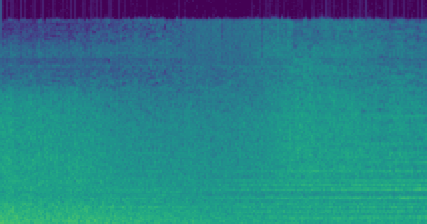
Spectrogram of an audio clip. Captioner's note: waves crashing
